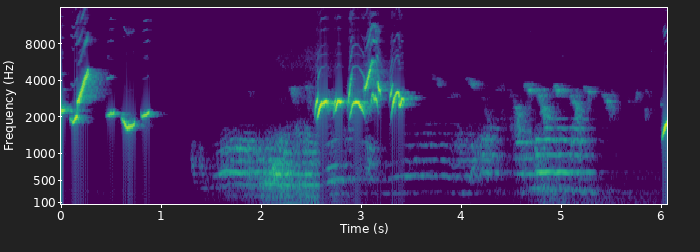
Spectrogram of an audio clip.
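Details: White-rumped shama master song: short whistled swoops, a noisy harsh interval, a burst of bright rising whistled notes, then softer harmonic calls and a final whistle.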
